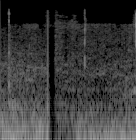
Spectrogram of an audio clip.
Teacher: syafawi hanya satu yaitu huruf ba cara membaca Ikhfa Syafawi yaitu dengan suara yang samar antara mim dan ba pada bibir kemudian ditahan kira-kira dua harakat atau dua ketukan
